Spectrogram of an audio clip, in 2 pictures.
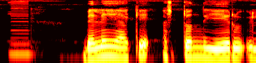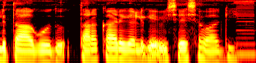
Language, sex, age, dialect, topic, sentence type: Kannada, male, 31-35, Coastal/Dakshin, agriculture, question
